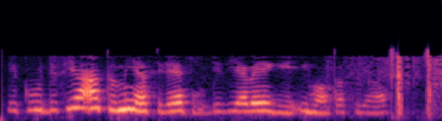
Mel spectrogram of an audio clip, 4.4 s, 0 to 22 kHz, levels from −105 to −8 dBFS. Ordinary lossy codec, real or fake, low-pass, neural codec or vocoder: AAC, 16 kbps; real; 7.2 kHz; none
